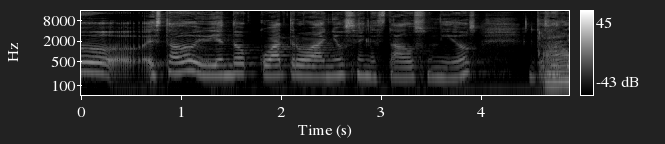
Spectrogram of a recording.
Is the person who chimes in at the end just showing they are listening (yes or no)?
yes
